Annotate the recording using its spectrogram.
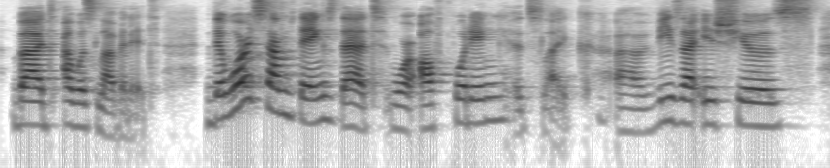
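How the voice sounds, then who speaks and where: A woman speaks at a medium pitch and a moderate pace with ordinary pitch variation. There is noticeable background noise. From Ukraine. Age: 30s. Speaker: English teacher and dancer. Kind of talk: casual chat.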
